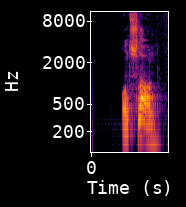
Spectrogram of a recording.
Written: ontslaan

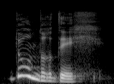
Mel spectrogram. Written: donderdag

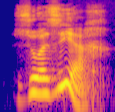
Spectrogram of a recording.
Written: zozeer

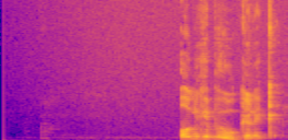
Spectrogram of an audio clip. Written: ongebruikelijk

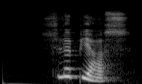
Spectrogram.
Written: jacquet

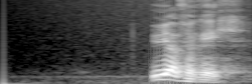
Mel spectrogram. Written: overig

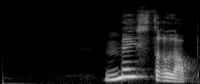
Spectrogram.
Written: dwingeland

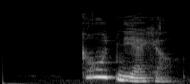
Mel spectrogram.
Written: kruidnagel

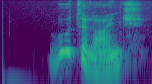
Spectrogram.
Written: buitenland

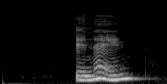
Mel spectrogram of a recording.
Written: ineen

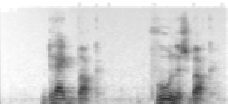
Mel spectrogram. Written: vuilnisbak

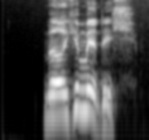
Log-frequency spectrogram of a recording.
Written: morgenmiddag

